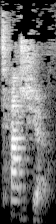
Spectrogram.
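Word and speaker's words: Tatia: right but it's pronounced Tasha ah so it's Tasha so it's Tasha but it's it's kind of spelled I have to study this t a t i a but it's pronounced Tasha and thank you very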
